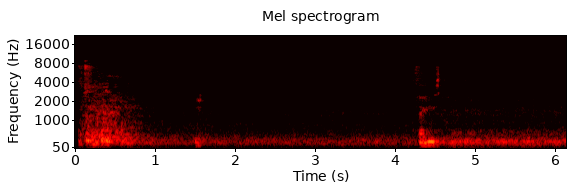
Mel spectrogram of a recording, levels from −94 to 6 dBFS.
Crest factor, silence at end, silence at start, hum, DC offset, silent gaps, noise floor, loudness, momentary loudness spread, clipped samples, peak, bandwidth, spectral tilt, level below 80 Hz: 22 dB; 0 s; 0.05 s; none; under 0.1%; none; -75 dBFS; -54 LUFS; 19 LU; under 0.1%; -36 dBFS; 8.8 kHz; -6 dB/octave; -90 dBFS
